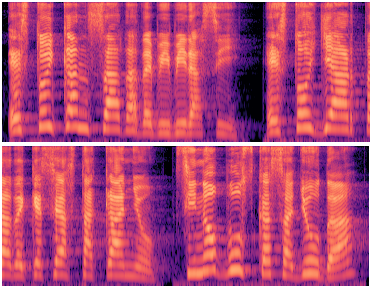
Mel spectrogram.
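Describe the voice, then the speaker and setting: A woman's voice: high-pitched, animated, measured pace, fairly bright tone. A woman dubbing an exasperated wife in her forties on a reality show, weary and complaining, in Spanish-dub style. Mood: angry. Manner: weary, fed-up complaining that builds to an angry confrontation. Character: exasperated wife, tired of a stingy husband.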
